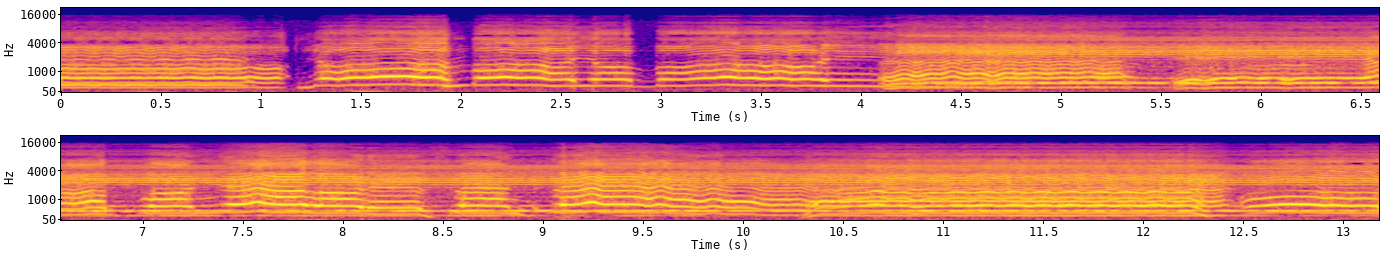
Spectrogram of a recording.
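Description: Unaccompanied men's voices singing a southern Albanian Skrapar polyphonic folk song: ornamented, wavering solo lines over a steady held drone from the group. The drone comes in firmly about four seconds in, after a few short breaks in the singing.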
